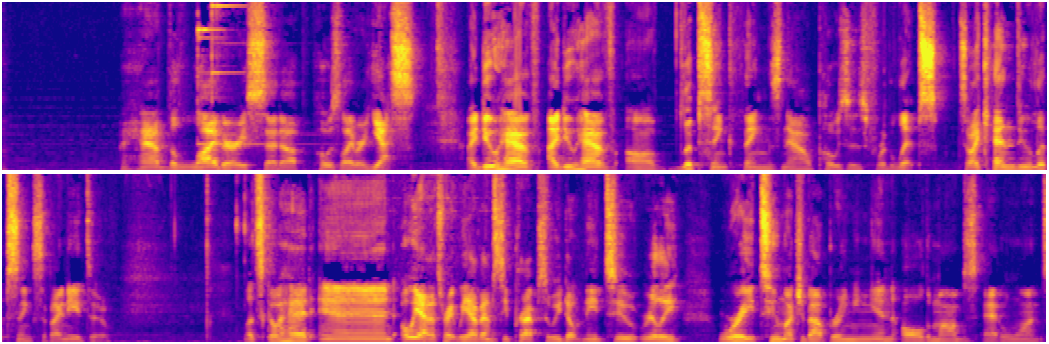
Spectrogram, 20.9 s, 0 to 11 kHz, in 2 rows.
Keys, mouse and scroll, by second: 2.4 click, 12.7 click.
